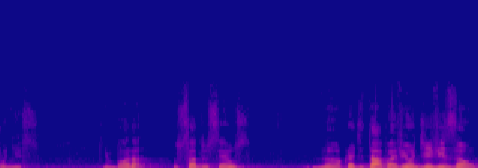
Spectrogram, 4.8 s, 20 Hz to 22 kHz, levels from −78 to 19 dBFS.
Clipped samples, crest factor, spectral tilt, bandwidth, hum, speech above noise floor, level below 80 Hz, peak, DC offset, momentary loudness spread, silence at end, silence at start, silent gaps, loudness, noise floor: under 0.1%; 20 dB; -8 dB/octave; 11 kHz; none; 28 dB; -62 dBFS; -12 dBFS; under 0.1%; 17 LU; 0 s; 0 s; none; -32 LUFS; -59 dBFS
